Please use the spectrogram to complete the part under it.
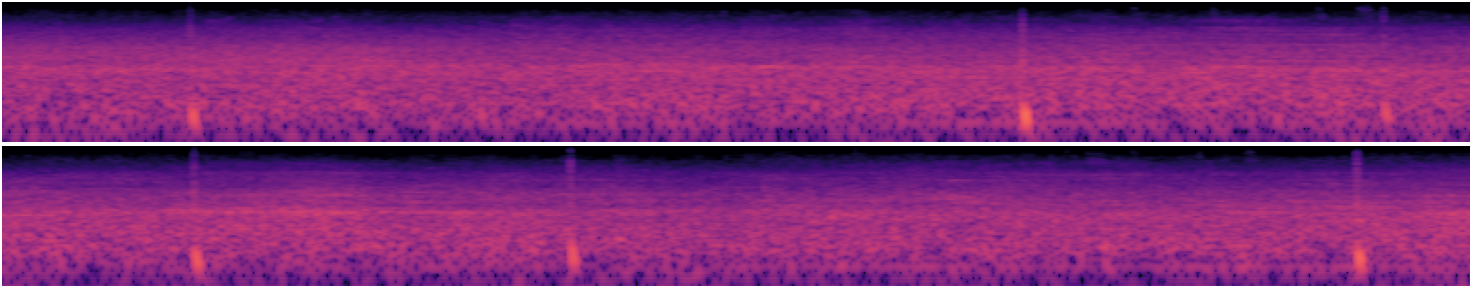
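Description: A football is kicked with short dull thumps.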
